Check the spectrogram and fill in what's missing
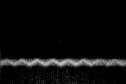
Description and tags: Sci-Fi Sensors
Classic trek-ish "sensors" sound made with a digital theremin.
theremin, sensors, sensor, scan, sci-fi, science-fiction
